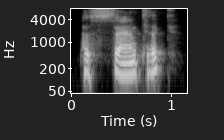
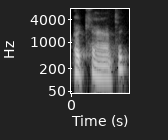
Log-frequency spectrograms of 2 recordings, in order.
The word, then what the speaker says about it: Pasantic: It's pronounced Pasantic, not Pacantic, Pasantic, risk management, and BC Kayak Center.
